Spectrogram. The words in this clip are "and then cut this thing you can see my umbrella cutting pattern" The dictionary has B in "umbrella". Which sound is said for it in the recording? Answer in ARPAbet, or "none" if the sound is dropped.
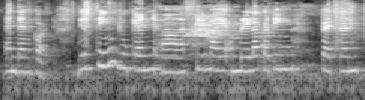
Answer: none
